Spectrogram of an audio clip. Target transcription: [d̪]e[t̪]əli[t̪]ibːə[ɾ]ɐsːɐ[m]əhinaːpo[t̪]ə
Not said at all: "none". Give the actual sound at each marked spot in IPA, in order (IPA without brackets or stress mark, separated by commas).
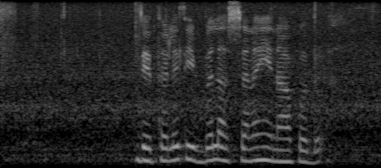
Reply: d̪, t̪, t̪, l, n, d̪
